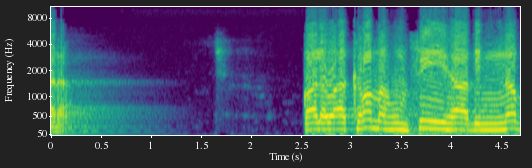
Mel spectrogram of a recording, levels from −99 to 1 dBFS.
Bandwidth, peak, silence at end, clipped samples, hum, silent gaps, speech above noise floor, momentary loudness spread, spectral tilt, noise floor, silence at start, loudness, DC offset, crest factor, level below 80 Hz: 10.5 kHz; 0 dBFS; 0 s; 1%; none; none; 64 dB; 7 LU; -5.5 dB/octave; -69 dBFS; 0 s; -6 LUFS; under 0.1%; 8 dB; -36 dBFS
